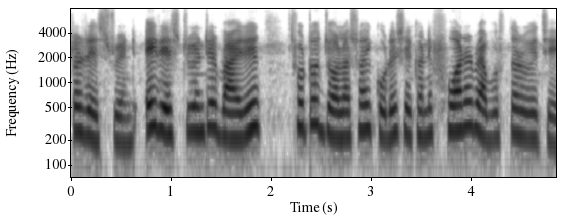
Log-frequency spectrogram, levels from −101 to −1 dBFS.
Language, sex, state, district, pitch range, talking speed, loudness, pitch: Bengali, female, West Bengal, Purulia, 220-270 Hz, 195 wpm, -18 LUFS, 240 Hz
